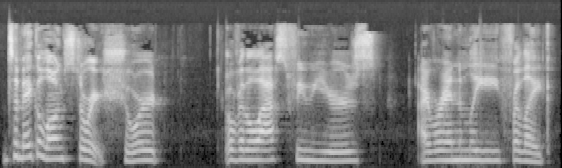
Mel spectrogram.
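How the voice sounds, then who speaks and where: A woman's voice: medium pitch, steady tone, measured pace. A young woman hosting a podcast, chatting casually and rambling, with restarts and frequent laughter. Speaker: podcast host. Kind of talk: casual chat.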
